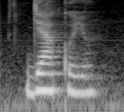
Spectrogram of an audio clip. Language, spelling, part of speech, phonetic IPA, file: Ukrainian, дякую, verb / interjection, [ˈdʲakʊjʊ], Uk-дякую.ogg
- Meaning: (verb) first-person singular present indicative imperfective of дя́кувати (djákuvaty); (interjection) thank you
